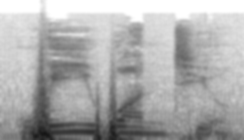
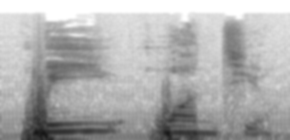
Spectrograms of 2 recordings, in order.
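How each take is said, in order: Both takes have the same delivery.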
